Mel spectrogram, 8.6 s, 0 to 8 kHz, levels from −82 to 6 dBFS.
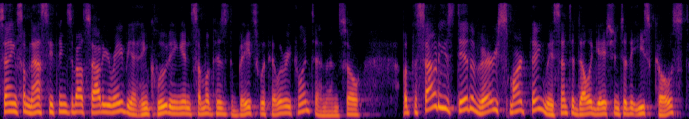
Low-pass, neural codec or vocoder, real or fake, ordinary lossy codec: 7.2 kHz; codec, 16 kHz, 8 kbps, FunCodec, trained on Chinese and English, 25 frames a second; fake; MP3, 48 kbps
